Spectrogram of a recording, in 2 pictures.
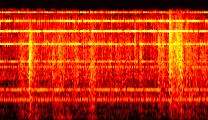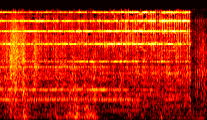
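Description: An alarm clock bell ringing continuously and loudly, then cutting off suddenly.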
